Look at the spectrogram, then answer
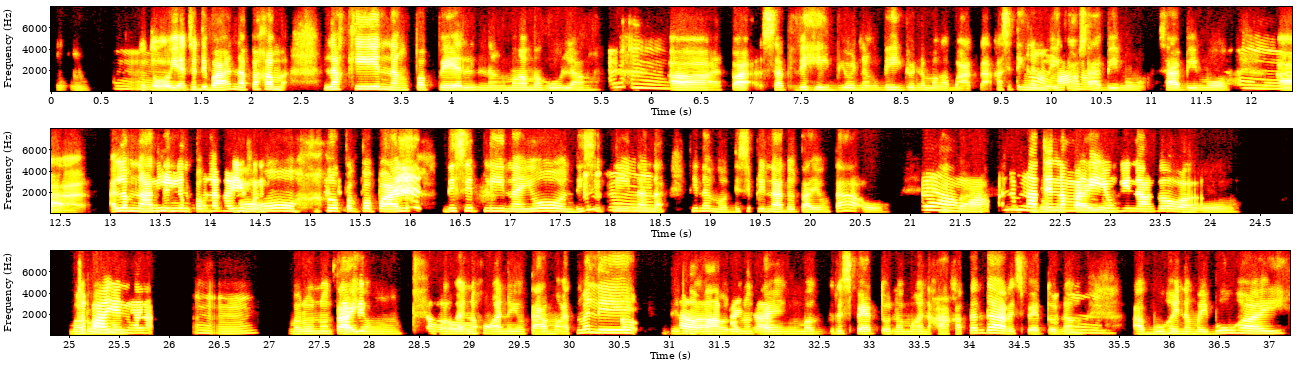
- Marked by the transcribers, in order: distorted speech; laughing while speaking: "yun"; chuckle; static; mechanical hum
- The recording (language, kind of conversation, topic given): Filipino, unstructured, Ano ang dapat gawin kung may batang nananakit ng hayop?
